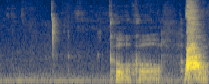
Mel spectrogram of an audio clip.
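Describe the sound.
A dog barks once, loud and sharp, near the end, after a few quieter, lower sounds.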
